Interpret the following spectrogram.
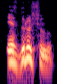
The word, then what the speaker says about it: esdrúxulo: Acentuado na antepenúltima sílaba. Tá vendo? Dreslúxulo, por exemplo. Esdrúxulo é uma palavra, proparoxítono.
